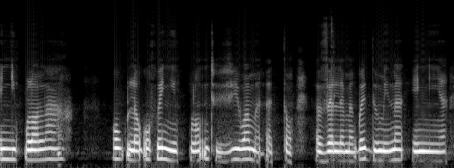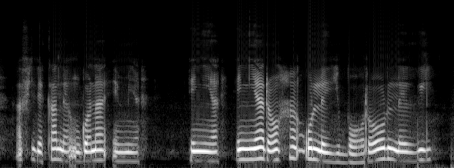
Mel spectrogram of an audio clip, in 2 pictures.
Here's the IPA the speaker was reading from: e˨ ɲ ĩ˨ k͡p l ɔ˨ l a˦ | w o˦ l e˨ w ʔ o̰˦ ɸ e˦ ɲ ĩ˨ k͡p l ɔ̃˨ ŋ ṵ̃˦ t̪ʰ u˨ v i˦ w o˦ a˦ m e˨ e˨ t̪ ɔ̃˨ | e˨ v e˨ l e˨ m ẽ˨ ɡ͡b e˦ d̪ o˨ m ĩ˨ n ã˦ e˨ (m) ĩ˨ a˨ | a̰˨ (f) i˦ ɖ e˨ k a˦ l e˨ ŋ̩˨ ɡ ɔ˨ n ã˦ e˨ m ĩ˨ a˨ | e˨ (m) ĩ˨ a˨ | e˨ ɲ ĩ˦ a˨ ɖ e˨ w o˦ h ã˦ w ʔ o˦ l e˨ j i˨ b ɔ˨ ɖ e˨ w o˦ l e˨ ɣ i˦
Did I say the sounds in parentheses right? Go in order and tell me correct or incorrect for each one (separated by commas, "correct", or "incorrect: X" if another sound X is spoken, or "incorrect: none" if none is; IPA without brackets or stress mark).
incorrect: ɲ, correct, incorrect: ɲ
